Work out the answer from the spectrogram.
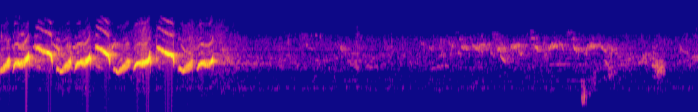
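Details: Chinese hwamei singing loud, rich whistled phrases, rapid rising-and-falling notes repeated about four times a second for under three seconds, then quiet with faint distant bird notes.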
